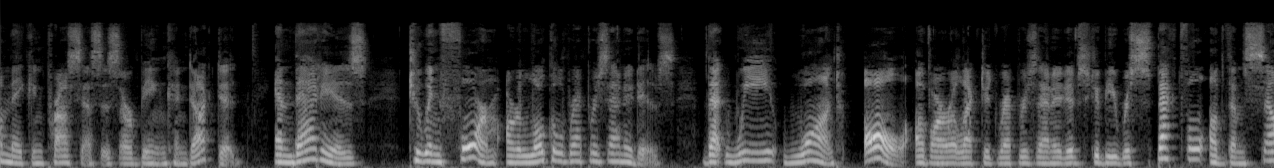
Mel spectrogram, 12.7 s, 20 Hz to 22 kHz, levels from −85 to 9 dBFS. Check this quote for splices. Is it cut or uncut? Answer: cut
